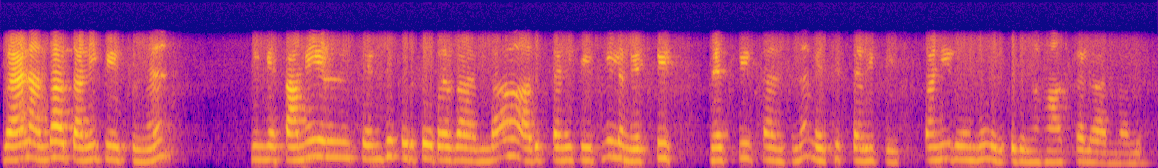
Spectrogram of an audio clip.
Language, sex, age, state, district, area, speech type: Tamil, female, 30-45, Tamil Nadu, Erode, rural, conversation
